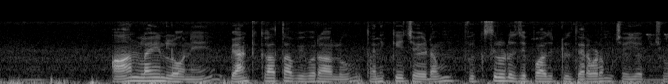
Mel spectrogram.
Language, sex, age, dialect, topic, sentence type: Telugu, male, 18-24, Southern, banking, statement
